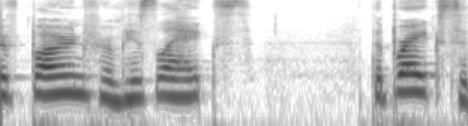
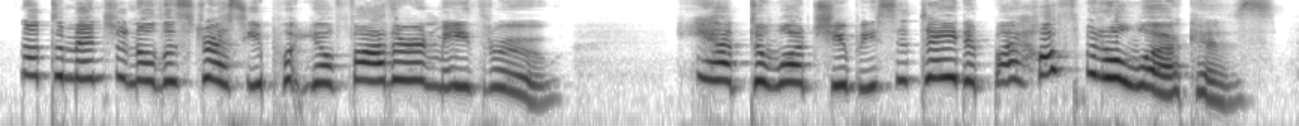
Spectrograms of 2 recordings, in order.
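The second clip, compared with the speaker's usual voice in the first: high, loud, livid scolding; furious mother; 10 semitones higher, 9 dB louder than usual. Acted. Mother scolding her son for fleeing the hospital, furious. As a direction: tear into him like a frightened, furious mom.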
